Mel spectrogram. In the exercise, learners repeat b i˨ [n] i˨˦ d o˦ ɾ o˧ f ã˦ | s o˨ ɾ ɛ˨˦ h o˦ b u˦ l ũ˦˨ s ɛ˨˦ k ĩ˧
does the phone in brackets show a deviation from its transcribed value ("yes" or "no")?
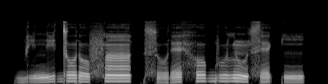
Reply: no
